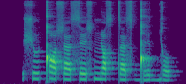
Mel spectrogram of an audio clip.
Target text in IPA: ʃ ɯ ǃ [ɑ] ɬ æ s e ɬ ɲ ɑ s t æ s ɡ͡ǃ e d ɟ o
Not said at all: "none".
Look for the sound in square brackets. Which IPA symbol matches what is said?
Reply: ɑ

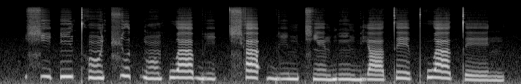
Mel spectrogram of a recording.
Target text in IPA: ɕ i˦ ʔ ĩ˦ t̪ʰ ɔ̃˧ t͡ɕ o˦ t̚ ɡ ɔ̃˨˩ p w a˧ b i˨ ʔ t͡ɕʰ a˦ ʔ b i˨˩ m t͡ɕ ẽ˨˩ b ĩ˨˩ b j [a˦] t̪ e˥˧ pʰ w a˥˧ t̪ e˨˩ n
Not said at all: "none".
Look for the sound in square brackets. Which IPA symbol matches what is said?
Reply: a˨˩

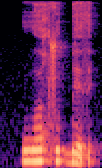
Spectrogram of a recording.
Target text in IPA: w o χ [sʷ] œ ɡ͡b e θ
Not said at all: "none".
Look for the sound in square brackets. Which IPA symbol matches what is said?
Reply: sʷ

